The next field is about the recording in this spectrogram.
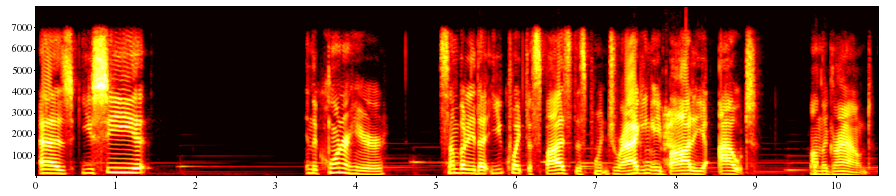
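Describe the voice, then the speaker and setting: A man narrating as game master, halting often with fillers and restarts. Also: a little high, sharp tone, smooth. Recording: dull lo-fi sound with faint music.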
